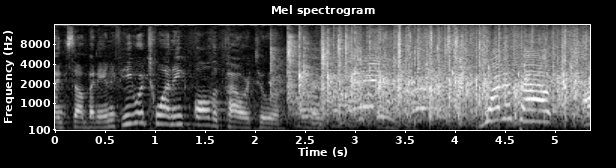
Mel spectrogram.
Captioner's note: audience applause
